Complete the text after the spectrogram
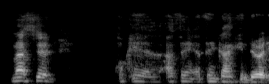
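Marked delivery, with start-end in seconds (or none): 1.2-2.7 very soft, hesitant agreement; a nervous yes you don't fully believe; quiet unsure reply; timid okay. Retold or imitated.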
